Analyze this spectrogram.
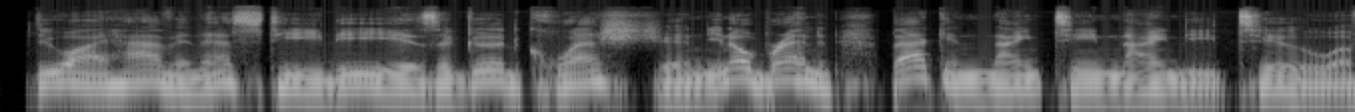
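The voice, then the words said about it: Slow baseball announcer voice. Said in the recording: “why are you talking so slow? ... Why are you talking like that? ... the little baseball announcer”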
